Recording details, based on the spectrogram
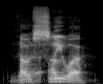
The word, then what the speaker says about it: Sliwa: It was Sliwa with a W. Because in Polish... – Sliwa. – Yeah, but you pronounce it with a V.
